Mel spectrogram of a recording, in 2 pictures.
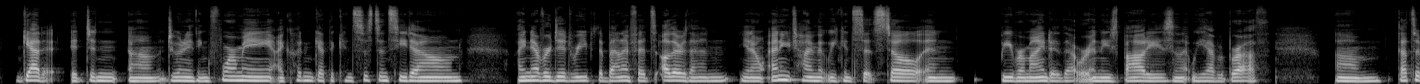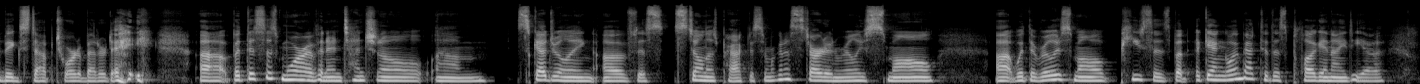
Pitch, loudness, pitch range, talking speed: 170 Hz, -19 LUFS, 160-180 Hz, 190 wpm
